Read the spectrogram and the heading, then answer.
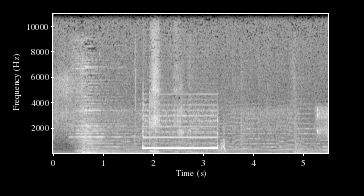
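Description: A telephone call rings while waiting to be picked up: a single steady ringback tone of about a second and a half rises clearly above faint background noise, with soft bumps before and after.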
